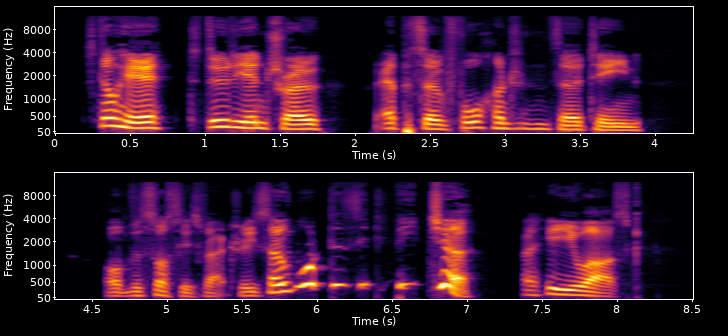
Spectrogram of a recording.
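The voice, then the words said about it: Lower, rough voice from cold. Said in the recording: “Apologies for the voice. Just recovering from a cold... my voice is a little bit octave lower... Not good.”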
